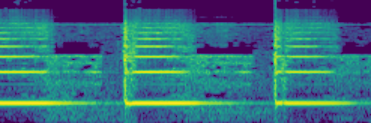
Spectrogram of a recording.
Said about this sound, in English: Five electronic bells tell the representatives it's time to take their seats.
